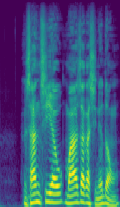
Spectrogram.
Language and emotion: Bodo, neutral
